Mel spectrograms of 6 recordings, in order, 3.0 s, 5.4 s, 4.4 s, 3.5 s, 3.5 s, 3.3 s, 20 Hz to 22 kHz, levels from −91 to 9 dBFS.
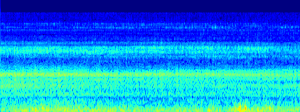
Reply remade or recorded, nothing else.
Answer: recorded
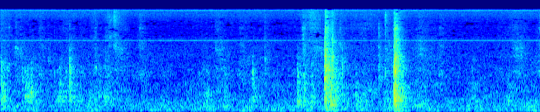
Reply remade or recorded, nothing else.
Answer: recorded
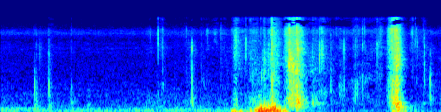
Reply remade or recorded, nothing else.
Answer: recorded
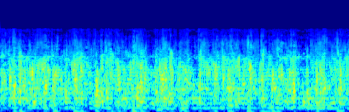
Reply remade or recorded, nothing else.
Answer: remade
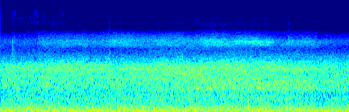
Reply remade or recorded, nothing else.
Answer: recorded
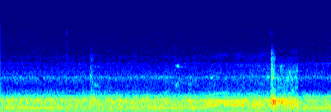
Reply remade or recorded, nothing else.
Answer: remade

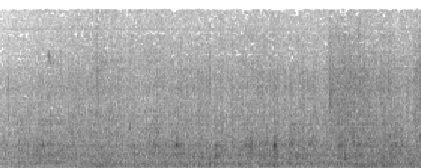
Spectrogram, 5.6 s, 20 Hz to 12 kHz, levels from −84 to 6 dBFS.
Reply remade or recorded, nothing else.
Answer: recorded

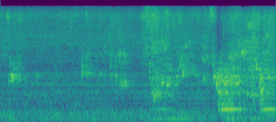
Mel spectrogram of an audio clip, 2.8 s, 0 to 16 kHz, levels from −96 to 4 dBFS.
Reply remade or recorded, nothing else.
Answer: recorded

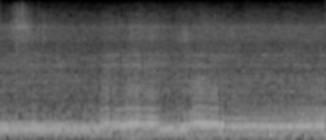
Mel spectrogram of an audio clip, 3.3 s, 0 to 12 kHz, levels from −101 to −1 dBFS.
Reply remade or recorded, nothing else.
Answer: recorded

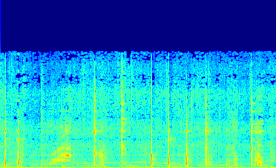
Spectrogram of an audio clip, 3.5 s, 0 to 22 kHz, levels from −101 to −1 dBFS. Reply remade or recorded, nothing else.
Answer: recorded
